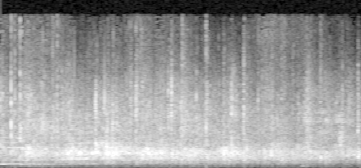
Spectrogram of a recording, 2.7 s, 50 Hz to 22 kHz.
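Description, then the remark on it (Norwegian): Steady audience applause in a studio at a Stabæk 100th-anniversary event, given to the event agency that set up the equipment: a dense wash of many hands clapping at an even level for a few seconds, with no talking over it. “Så en de applaus til de òg.”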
